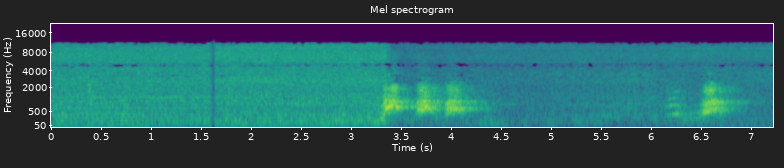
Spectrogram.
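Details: Golden retriever barking during grooming, disliking the blow drying: a steady blow-dryer hiss fills the first three seconds, then stops before a quick run of three sharp barks and one more bark about two seconds later.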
